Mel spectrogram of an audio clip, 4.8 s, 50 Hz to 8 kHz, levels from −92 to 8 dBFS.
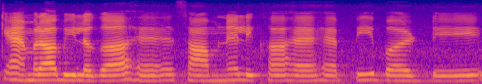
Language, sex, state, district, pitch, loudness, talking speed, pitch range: Hindi, female, Haryana, Rohtak, 190 Hz, -19 LUFS, 125 wpm, 185-200 Hz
